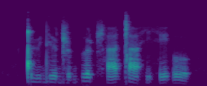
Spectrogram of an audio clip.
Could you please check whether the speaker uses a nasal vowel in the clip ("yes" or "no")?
no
